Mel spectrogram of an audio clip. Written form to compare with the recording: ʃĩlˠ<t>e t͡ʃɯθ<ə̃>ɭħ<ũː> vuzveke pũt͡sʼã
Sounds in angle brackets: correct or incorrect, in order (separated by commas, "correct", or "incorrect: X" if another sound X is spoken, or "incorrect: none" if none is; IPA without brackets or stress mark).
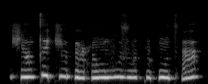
correct, incorrect: ã, correct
